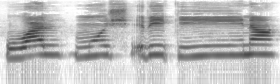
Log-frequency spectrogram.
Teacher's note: اب یہاں پہ یا مدہ ہے اسی لیے اس کو ہلکا سا کھینچیں گے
